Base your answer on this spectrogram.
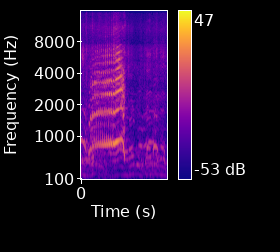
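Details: Sheep bleating while shepherds make the flock swim. A single loud, quavering bleat of roughly two-thirds of a second, trembling at the start and dropping sharply at the end, followed by fainter murmured voices.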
